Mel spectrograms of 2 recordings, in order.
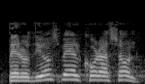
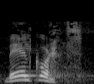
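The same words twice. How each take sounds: First: Tossed off casually, no weight at all; dicho a la ligera. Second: Hushed, mock-awed dread; con miedo. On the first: Retold or imitated. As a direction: say it like a cliché you don't mean. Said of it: "muy, muy a lo ligero". (a la ligera, como frase hecha sin peso) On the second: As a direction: let the words land as a frightening realization. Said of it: "qué miedo". (con asombro temeroso, casi susurrado)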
